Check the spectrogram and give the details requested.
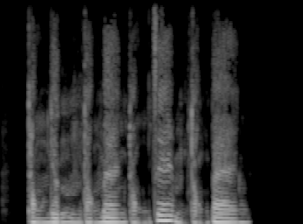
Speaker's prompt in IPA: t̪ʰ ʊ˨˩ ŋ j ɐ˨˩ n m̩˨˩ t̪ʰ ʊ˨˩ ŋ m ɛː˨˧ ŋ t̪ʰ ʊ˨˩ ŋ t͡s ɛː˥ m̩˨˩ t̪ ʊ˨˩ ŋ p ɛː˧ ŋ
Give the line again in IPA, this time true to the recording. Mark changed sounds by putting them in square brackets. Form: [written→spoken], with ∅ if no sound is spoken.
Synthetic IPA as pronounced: t̪ʰ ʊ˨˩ ŋ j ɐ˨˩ n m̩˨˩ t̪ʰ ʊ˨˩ ŋ m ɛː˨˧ ŋ t̪ʰ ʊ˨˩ ŋ t͡s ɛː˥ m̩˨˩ [t̪→t̪ʰ] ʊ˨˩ ŋ p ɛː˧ ŋ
